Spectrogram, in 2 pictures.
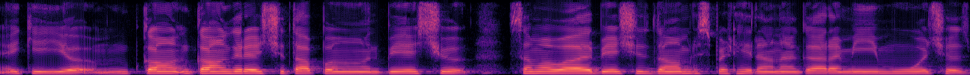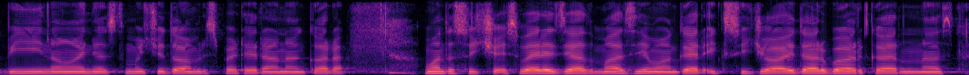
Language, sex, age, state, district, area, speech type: Kashmiri, female, 30-45, Jammu and Kashmir, Bandipora, rural, spontaneous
